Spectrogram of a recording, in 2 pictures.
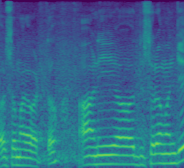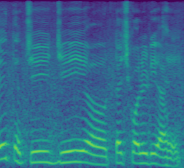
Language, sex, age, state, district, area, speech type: Marathi, male, 30-45, Maharashtra, Yavatmal, urban, spontaneous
